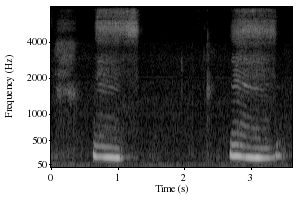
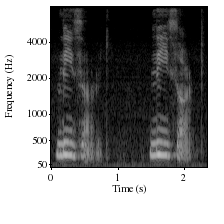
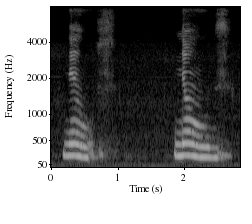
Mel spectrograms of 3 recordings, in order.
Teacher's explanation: this sound is also an alveolar sound, because the tip of your tongue is touching the alveolar ridge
